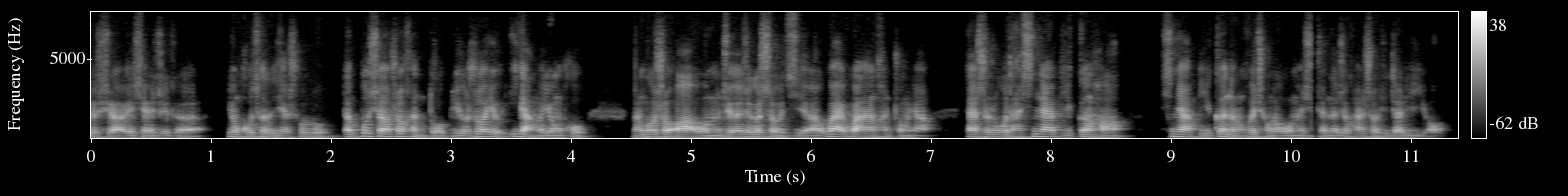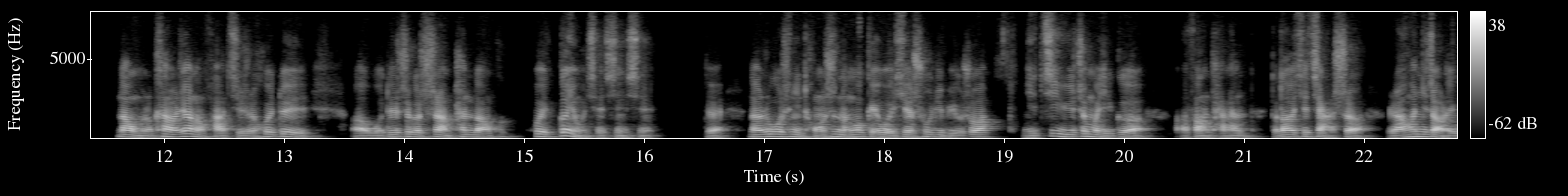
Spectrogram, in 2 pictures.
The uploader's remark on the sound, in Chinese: 开展了一场线上圆桌交流。我们截取了其中部分讨论制作了本期节目。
